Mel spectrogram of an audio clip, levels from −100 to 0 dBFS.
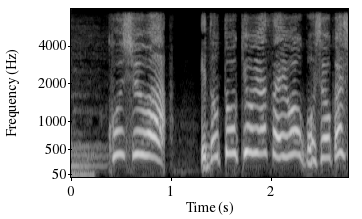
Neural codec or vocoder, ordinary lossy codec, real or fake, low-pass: codec, 16 kHz, 8 kbps, FreqCodec, larger model; none; fake; 7.2 kHz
